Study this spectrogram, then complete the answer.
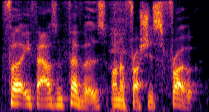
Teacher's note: cabill to become the main working class accent of the southeast th fronting results in the th sound in other dialects being replaced by a f sound · TH fronting results in the th sound in other dialects being replaced by a f sound, 30,000 feathers on a thrush's throat, and the sound coming out as v, but only in the middle of words and at the end.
